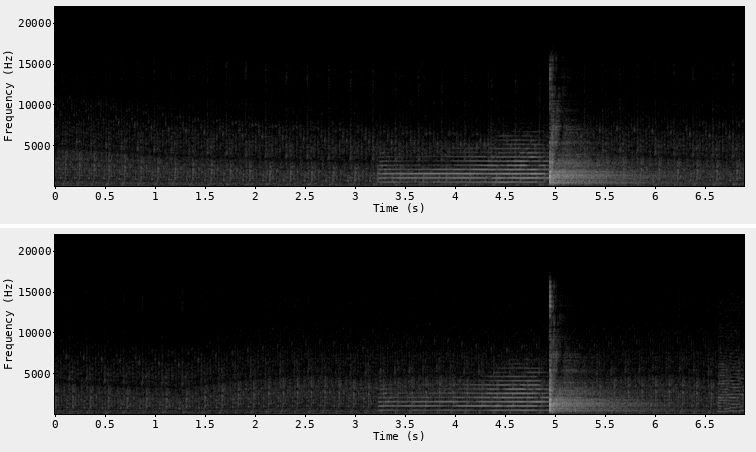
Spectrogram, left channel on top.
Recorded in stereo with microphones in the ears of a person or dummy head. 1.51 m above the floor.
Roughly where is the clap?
Centre.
